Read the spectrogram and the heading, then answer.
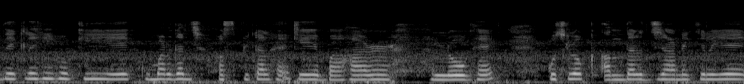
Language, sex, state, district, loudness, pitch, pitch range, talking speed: Hindi, female, Uttar Pradesh, Hamirpur, -29 LUFS, 230 Hz, 225-245 Hz, 160 wpm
